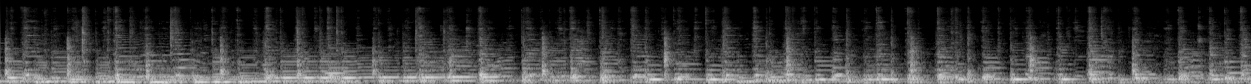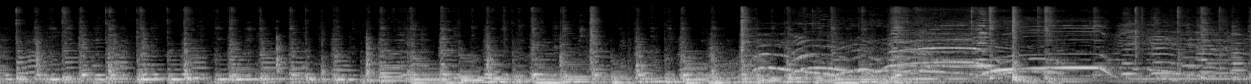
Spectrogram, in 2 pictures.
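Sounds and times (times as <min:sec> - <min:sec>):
acoustic guitar strumming: 0:00.0 - 0:25.0
fiddle bowing a melody: 0:00.0 - 0:25.0
upright bass: 0:00.0 - 0:25.0.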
